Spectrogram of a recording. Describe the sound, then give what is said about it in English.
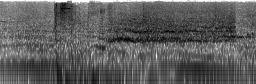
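A speeding gray sedan's tires skid and squeal loudly over a steady engine roar, with a sharp burst at the start and wavering high-pitched screeching as the car veers after its driver is shot in the shoulder. “He hits Victor in the shoulder. The car veers dangerously.”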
